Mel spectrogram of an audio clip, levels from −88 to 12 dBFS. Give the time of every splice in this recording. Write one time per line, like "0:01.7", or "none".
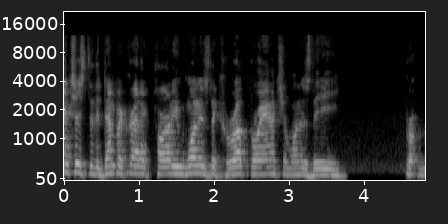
none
